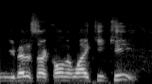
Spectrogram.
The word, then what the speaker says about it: Waikiki: It's Waikiki. It's pronounced Waikiki, man. You better start getting that right because the belt kind of lives here now.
